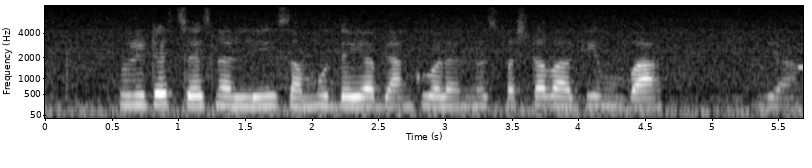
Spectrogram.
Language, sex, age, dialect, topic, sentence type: Kannada, female, 31-35, Coastal/Dakshin, banking, statement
